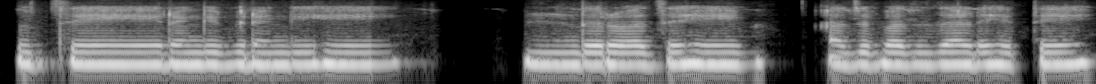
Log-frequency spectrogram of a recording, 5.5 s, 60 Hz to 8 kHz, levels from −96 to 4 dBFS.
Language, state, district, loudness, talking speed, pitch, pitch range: Bhili, Maharashtra, Dhule, -18 LUFS, 110 wpm, 190 Hz, 190-195 Hz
